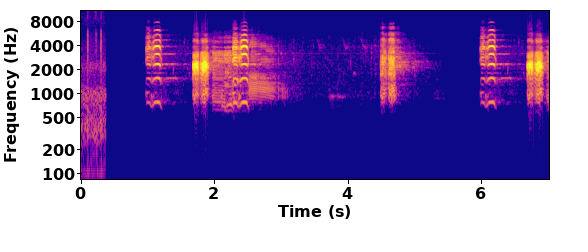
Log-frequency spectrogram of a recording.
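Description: Flamingo honks: loud, nasal, goose-like notes in quick pairs and triplets, clusters coming every second or two with short silences between.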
